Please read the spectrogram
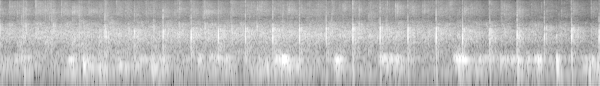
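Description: Audience applauding, faint, with separate hand claps heard a few times a second, welcoming a speaker to the lectern.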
